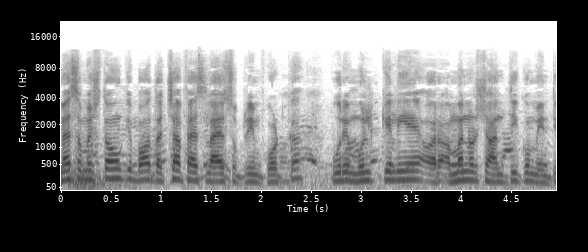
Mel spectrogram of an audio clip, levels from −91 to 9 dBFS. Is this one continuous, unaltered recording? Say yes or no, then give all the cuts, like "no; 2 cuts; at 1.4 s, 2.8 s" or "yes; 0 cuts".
yes; 0 cuts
